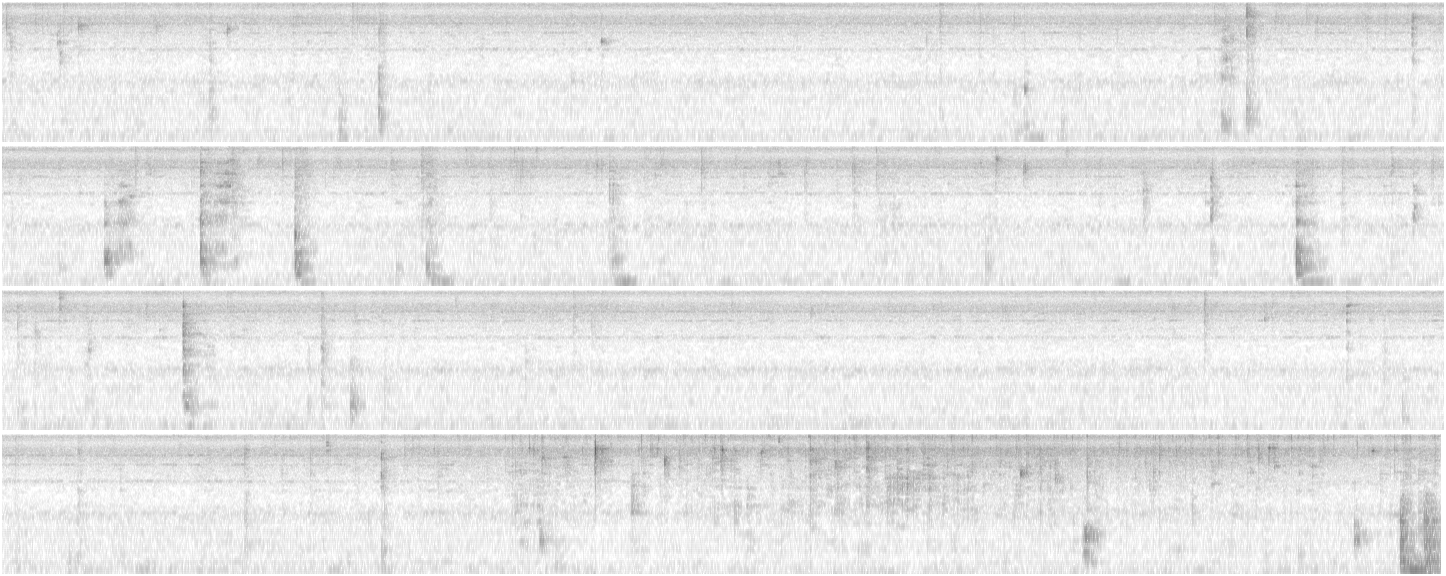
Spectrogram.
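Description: Sliced bitter gourd sizzling in hot oil in a wok, with scattered clicks and scrapes of a slotted spoon against the pan as the slices are stirred and lifted out. The sizzle grows louder near the end.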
